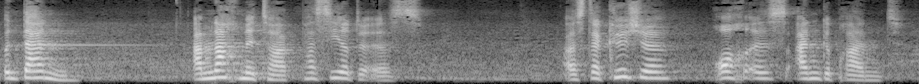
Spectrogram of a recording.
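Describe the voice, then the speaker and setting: A woman narrating a children's storybook in an expressive, lively reading style. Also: a little high, slow pace, slight background noise. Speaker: storybook reader.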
